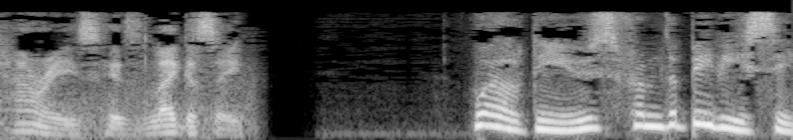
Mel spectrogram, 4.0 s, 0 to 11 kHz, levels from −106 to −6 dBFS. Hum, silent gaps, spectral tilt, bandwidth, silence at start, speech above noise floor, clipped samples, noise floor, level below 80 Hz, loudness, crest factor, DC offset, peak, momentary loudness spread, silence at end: none; none; -4.5 dB/octave; 8.8 kHz; 0 s; 47 dB; under 0.1%; -67 dBFS; -56 dBFS; -21 LUFS; 16 dB; under 0.1%; -6 dBFS; 8 LU; 0 s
